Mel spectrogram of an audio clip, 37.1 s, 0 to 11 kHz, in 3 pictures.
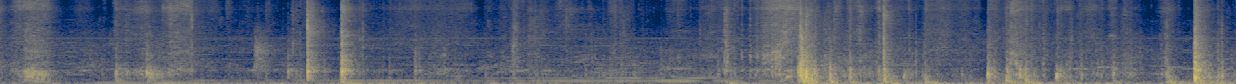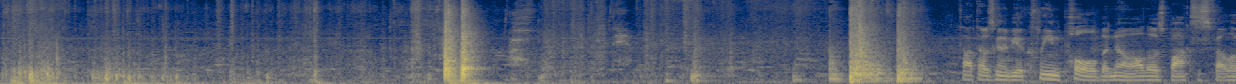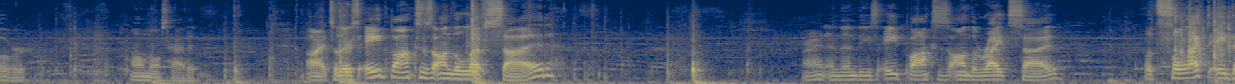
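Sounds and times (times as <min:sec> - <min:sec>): cardboard boxes knocking and thumping: 0:07.2 - 0:15.8, 0:20.6 - 0:21.6.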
